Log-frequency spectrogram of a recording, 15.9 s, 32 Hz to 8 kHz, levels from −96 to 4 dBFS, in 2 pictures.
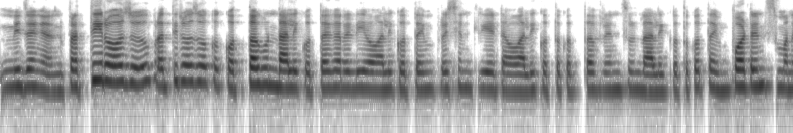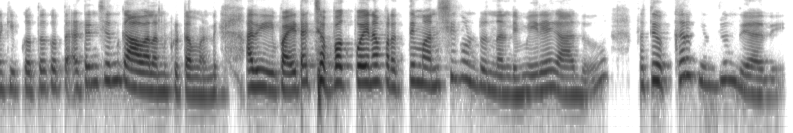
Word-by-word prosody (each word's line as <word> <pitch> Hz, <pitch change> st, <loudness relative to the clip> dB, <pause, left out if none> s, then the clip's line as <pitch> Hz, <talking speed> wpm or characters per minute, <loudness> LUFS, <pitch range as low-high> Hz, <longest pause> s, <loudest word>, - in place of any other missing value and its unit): నిజంగా 225 Hz, -2 st, -1 dB
అండి. 185 Hz, +1 st, -9 dB
ప్రతి 220 Hz, +7 st, +2 dB
రోజు, 265 Hz, -2 st, +3 dB, 0.2 s
ప్రతిరోజు 265 Hz, +3 st, -2 dB
ఒక 250 Hz, -2 st, -7 dB
కొత్తగుండాలి, 215 Hz, 0 st, +2 dB
కొత్తగా 205 Hz, +2 st, -3 dB
రెడీ 205 Hz, 0 st, -5 dB
అవ్వాలి, 200 Hz, 0 st, -3 dB
కొత్త 195 Hz, -1 st, -8 dB
ఇంప్రెషన్ 205 Hz, +1 st, -10 dB
క్రియేట్ 205 Hz, -1 st, -6 dB
అవ్వాలి, 185 Hz, +1 st, -3 dB
కొత్త, 190 Hz, -1 st, -10 dB
కొత్త 185 Hz, +1 st, -11 dB
ఫ్రెండ్స్ 195 Hz, +1 st, -10 dB
ఉండాలి, 185 Hz, -2 st, -2 dB
కొత్త, 190 Hz, +1 st, -10 dB
కొత్త 215 Hz, 0 st, -7 dB
ఇంపార్టెన్స్ 225 Hz, +3 st, 0 dB
మనకి 200 Hz, 0 st, -7 dB
కొత్త, 195 Hz, +1 st, -5 dB
కొత్త 220 Hz, -1 st, -5 dB
అటెన్షన్ 260 Hz, +5 st, -2 dB
కావాలనుకుంటామండి. 180 Hz, -6 st, +4 dB, 0.3 s
అది 220 Hz, 0 st, +4 dB, 0.2 s
బయటకి 235 Hz, +8 st, +5 dB
చెప్పకపోయినా 260 Hz, -1 st, +7 dB
ప్రతి 225 Hz, +5 st, -2 dB
మనిషికుంటుందండి. 235 Hz, -, -4 dB
మీరే 195 Hz, +4 st, -2 dB
గాదు 160 Hz, +2 st, -5 dB, 0.5 s
ప్రతి 240 Hz, +4 st, +1 dB
ఒక్కరికుంటుంది 280 Hz, -, -4 dB
అది. 150 Hz, 0 st, -12 dB
210 Hz, 135 wpm, -23 LUFS, 195-245 Hz, 0.5 s, చెప్పకపోయినా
